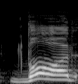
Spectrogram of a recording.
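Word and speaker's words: ضاد: So Dad, right? Dad is not the same as Del. Del, right?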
